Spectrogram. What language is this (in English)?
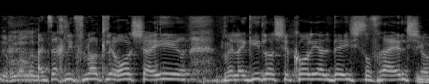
Hebrew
